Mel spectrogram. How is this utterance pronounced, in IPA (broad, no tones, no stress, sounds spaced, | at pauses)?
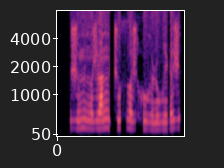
ʒ ʏ m e ŋ ɔ ʒ ɭ a ŋ ʌ t͡ʃ u θ ð ɔ ʒ h u ɣ ʏ ɳ u β i ɽ ɘ ʒ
